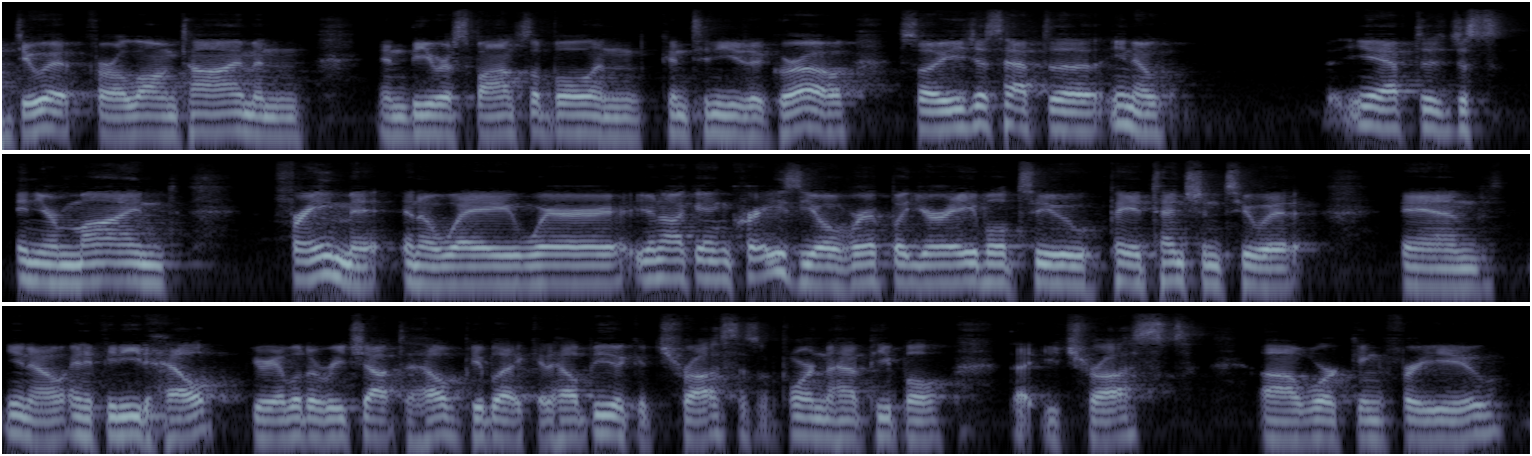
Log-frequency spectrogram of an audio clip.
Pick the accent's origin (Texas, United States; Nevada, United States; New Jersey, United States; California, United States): New Jersey, United States; I grew up in Jersey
